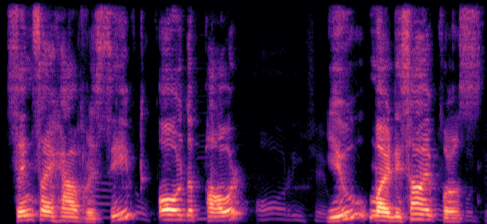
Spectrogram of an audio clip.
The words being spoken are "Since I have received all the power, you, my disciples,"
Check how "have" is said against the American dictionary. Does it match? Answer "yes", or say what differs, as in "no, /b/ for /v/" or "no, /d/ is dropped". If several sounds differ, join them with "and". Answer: yes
